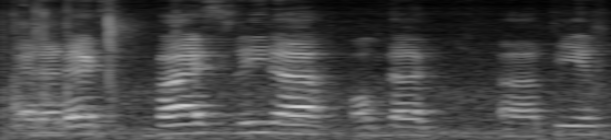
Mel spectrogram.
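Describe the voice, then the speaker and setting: A man announcing and interpreting at a judo clinic, speaking halting English with many fillers, recorded by a far camera in a large indoor dojo. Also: high-pitched. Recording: distant voice in noisy room.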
